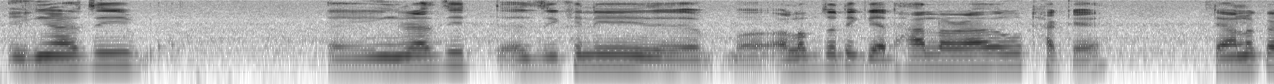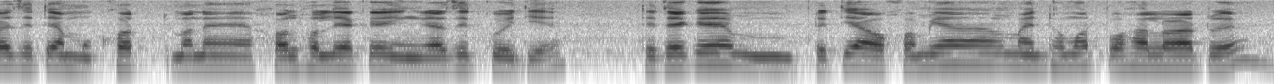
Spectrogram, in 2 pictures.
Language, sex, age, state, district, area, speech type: Assamese, male, 30-45, Assam, Golaghat, rural, spontaneous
